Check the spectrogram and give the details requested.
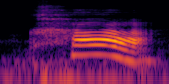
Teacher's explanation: ठीक है, लेकिन यहाँ पर बोलेंगे खा, तो खा में पूरा मुंह खुल जाता है, बहुत सारी सांस बाहर निकलती है। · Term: महाप्राण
